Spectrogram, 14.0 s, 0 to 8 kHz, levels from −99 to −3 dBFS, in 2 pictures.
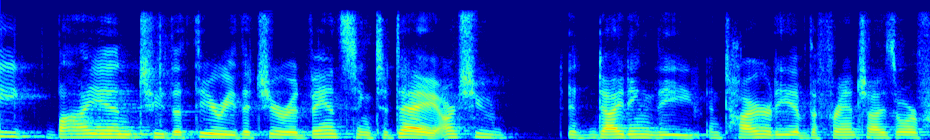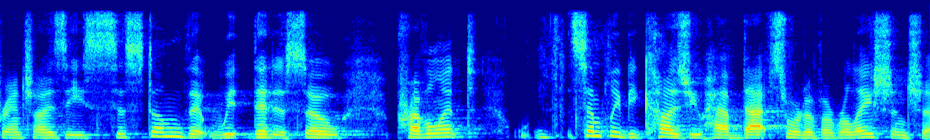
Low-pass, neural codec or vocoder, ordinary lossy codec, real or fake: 7.2 kHz; none; AAC, 48 kbps; real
